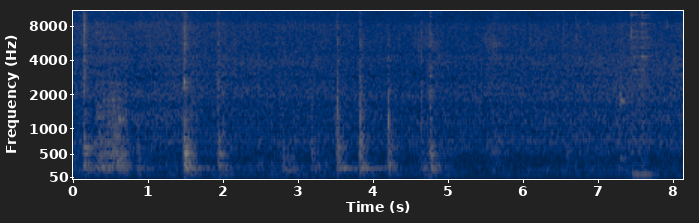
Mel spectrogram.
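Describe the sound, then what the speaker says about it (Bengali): Spice masala for chicken kosha frying in a pan with a little water, a soft continuous sizzle broken by repeated sharp knocks and scrapes of a spatula against the pot, fairly close and quiet. "আর একটু জল দিয়ে কষাবো।"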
